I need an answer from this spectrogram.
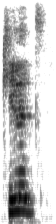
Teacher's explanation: rule number three sounds like a d sound simple d no extra vowel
